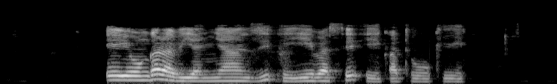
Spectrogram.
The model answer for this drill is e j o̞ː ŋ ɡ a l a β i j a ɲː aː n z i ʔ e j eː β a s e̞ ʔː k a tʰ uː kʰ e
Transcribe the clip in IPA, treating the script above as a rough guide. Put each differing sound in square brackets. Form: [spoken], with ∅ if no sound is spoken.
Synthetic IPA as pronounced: e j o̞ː ŋ ɡ a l a β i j a ɲː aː n z i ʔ e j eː β a s e̞ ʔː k a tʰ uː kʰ e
